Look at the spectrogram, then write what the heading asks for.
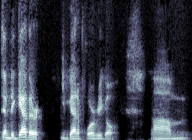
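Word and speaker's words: porbeagle: together you've got a poor regle um how do you spell that poor p o r okay and then beagle b e a g l e like like Snoopy like Snoop poy yeah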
